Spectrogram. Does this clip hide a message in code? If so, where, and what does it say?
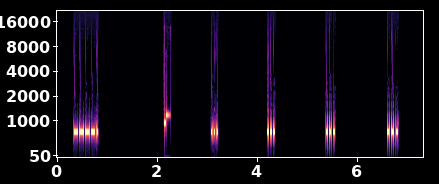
Yes: Morse code from 0.3 to 6.8 s, heard as a keyed tone, about 36 wpm, spaced as for 8 wpm, 700 Hz. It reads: 9 SSSS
